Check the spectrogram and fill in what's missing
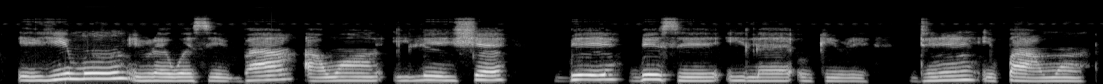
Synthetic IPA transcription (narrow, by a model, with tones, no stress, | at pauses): e˨ji˨˦mũ˦i˨ɾɛ˨wɛ˨si˨ba˨˦a˦˨w̃ɔ̃˧i˧le˦i˧˦ʃɛ˦ | be˦be˦se˧i˧lɛ˨o˨ki˨ɾe˨ | dĩ˨˦i˦˨k͡pa˦˨w̃ɔ̃˧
